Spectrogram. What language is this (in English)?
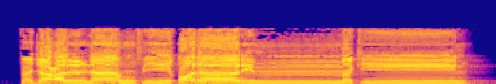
Arabic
